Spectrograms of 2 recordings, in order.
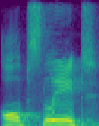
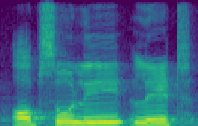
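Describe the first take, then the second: First: The middle vowel is reduced or dropped. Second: The middle vowel is clearly pronounced. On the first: The speaker calls it right. "क्या ऑब्सलेट" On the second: The speaker calls it wrong. "ऑब्सोलेट नहीं"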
